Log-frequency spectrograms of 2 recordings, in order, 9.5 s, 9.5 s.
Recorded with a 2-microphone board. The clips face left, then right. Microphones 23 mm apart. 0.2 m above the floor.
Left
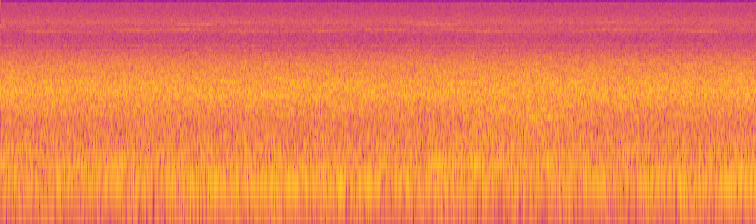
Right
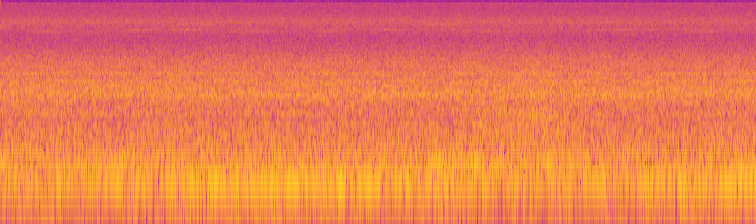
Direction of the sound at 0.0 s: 55° left (ahead or behind).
